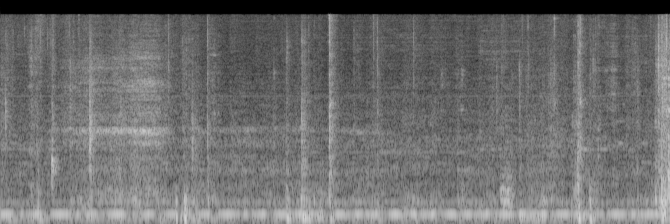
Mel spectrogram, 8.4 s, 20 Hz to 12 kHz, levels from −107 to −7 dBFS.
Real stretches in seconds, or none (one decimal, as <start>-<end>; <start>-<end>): 0.0-3.8; 5.7-8.4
